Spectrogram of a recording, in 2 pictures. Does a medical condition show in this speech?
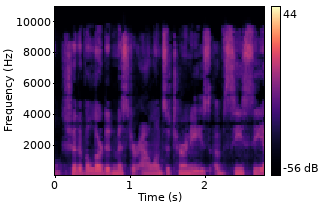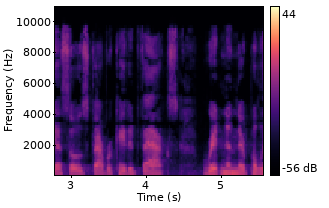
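No.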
